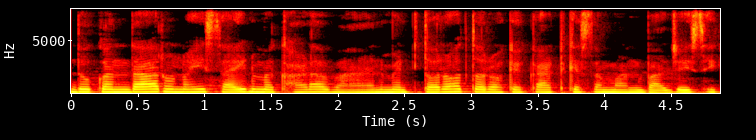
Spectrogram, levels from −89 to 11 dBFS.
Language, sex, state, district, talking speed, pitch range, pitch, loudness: Bhojpuri, female, Bihar, Muzaffarpur, 195 wpm, 210-235 Hz, 225 Hz, -16 LUFS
